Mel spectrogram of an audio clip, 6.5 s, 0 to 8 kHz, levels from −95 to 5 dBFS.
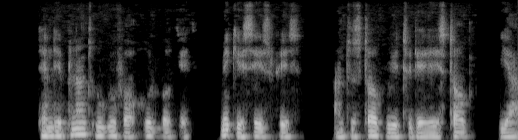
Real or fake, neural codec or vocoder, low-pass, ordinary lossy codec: real; none; none; none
